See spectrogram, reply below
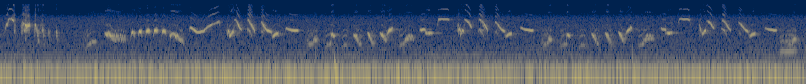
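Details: White-rumped shama in active song, delivering a continuous stream of varied whistles, quick upslurs and short chattering phrases over a constant low rumbling background hum.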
